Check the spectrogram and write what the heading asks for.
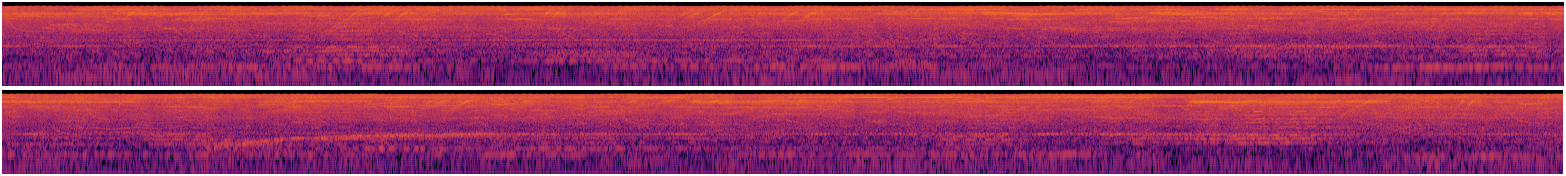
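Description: Experimental synthesizer drone music: layered sustained tones over a rumbling, noisy bed at an even level, with one tone sliding upward a little past halfway.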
